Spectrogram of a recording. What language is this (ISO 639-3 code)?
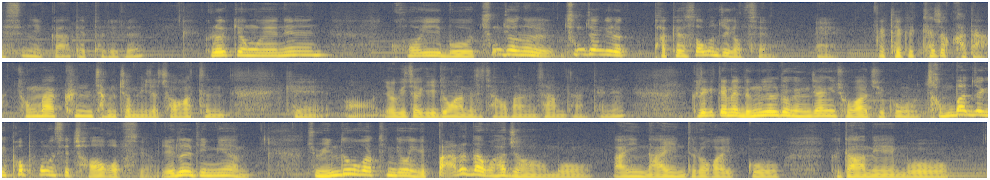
kor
